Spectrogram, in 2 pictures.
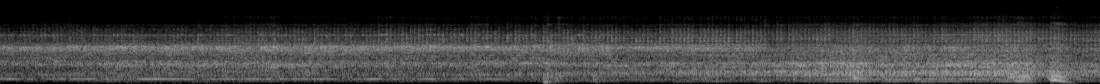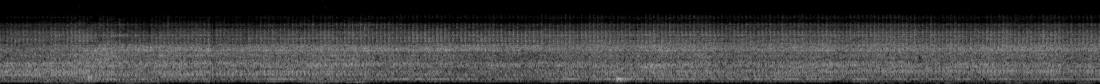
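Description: A soap extruder at work in Africa pushes out thick strands of soap with a steady, loud mechanical drone and rattle that runs unbroken throughout, with a few brief knocks and no talking.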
